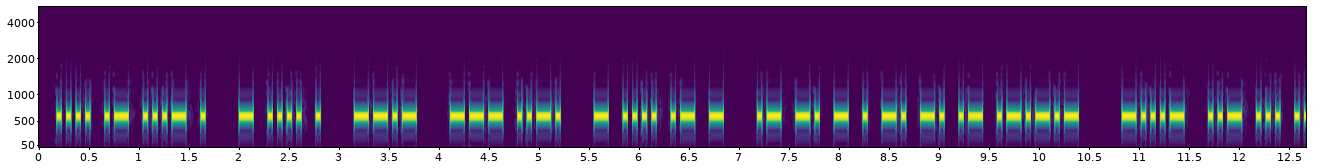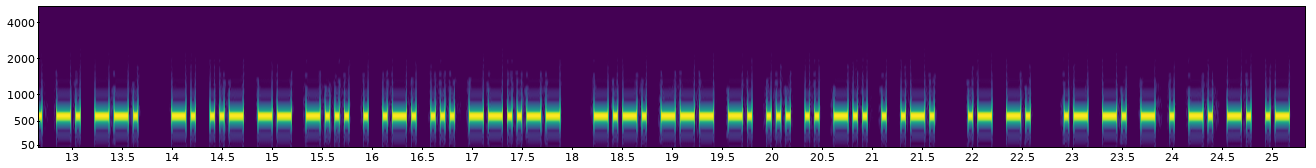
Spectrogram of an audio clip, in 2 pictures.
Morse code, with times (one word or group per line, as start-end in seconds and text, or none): 0.2-1.7 HAVE
2.0-2.8 THE
3.1-3.8 Q
4.1-5.2 OF
5.5-6.8 THAT
7.2-10.4 ANTENNA.
10.8-11.4 <BT>
11.7-13.7 USING
14.0-17.9 NUMBERS,
18.2-21.6 CONSIDER
22.0-22.6 AN
22.9-25.2 ANTENNA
